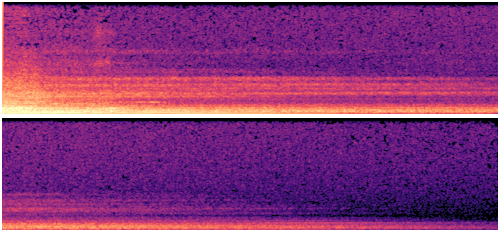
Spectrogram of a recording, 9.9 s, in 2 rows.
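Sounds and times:
ambient music: 0:00.0 - 0:04.7.

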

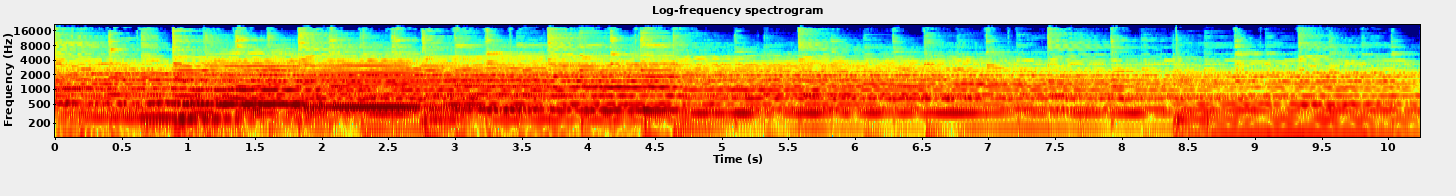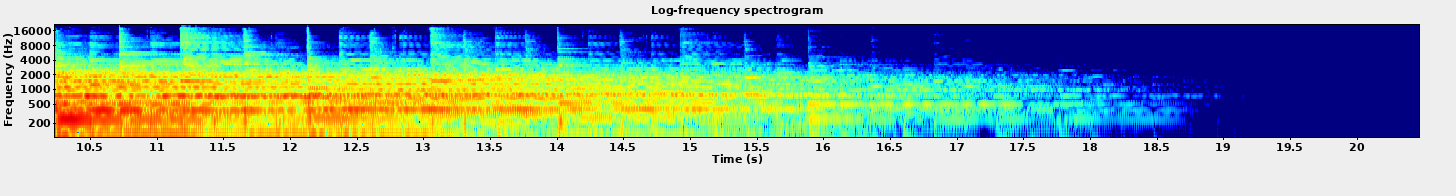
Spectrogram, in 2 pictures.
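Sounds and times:
acoustic music: 0:00.0 - 0:16.2.

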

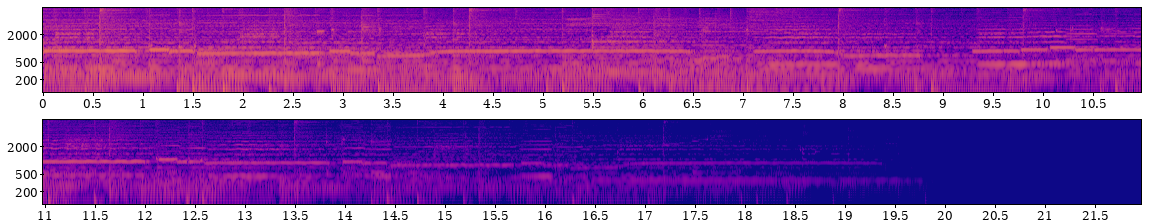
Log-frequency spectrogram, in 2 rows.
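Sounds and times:
ocarina: 0:00.0 - 0:14.6.

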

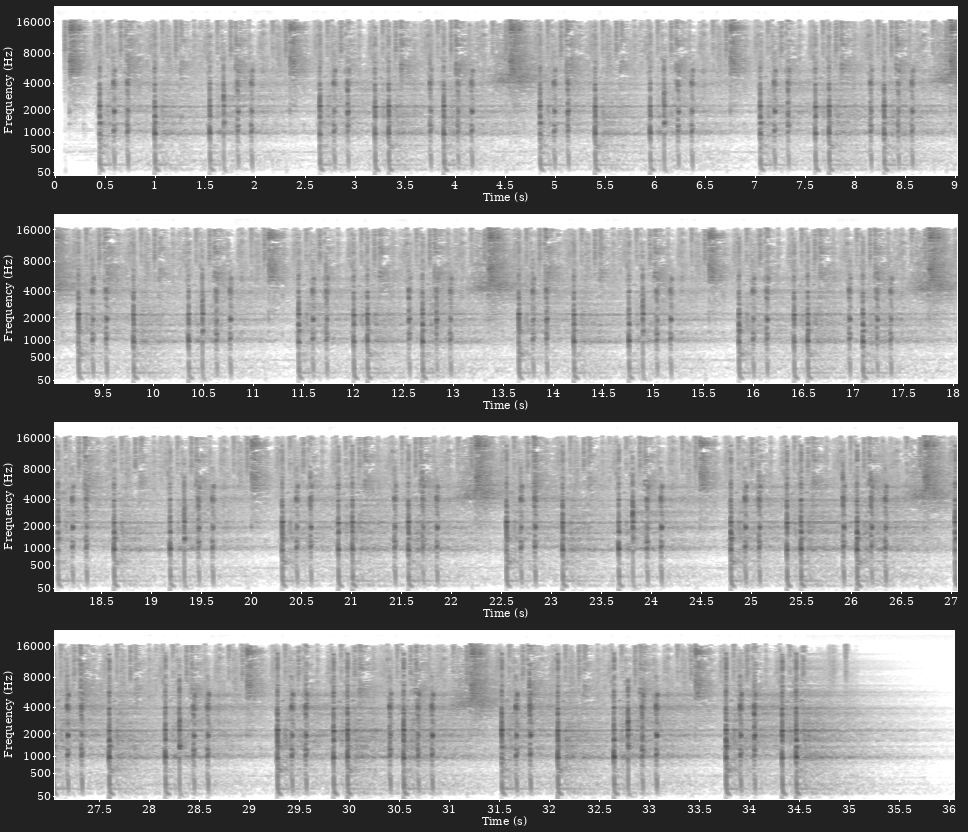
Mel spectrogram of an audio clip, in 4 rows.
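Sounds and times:
high percussion: 0:00.0 - 0:35.4.

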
